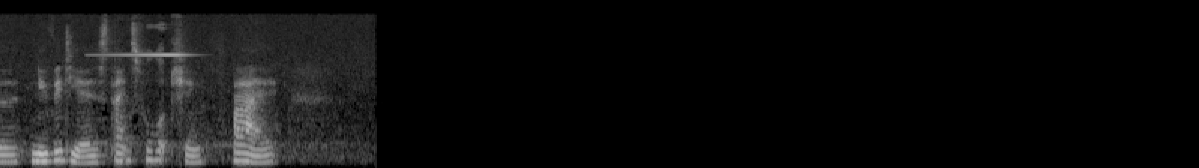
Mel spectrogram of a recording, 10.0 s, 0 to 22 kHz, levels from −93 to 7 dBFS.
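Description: At 0.71 s a loudspeaker feedback squeal begins. A microphone is catching its own loudspeaker, and the loop gain passes one at 5.7 kHz. That tone swells in under a second, peaking about 5 dB above the sound. It stops at 1.79 s.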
